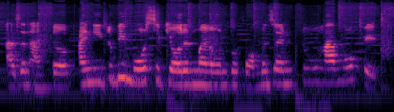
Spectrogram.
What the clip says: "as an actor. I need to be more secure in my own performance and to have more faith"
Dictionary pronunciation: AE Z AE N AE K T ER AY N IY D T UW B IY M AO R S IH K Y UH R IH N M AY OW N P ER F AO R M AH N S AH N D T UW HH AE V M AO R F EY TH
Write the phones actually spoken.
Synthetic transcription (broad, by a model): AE Z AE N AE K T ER AY N IY D T UW B IY M AO R S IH K Y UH R IH N M AY OW N P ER F AO R M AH N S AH N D T UW HH AE V M AO R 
